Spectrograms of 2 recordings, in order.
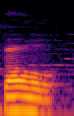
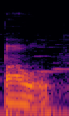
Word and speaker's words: bowl: whisk and the huge bowl. I keep messing up that pronunciation. Bowl, not bowel. It's something else entirely.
